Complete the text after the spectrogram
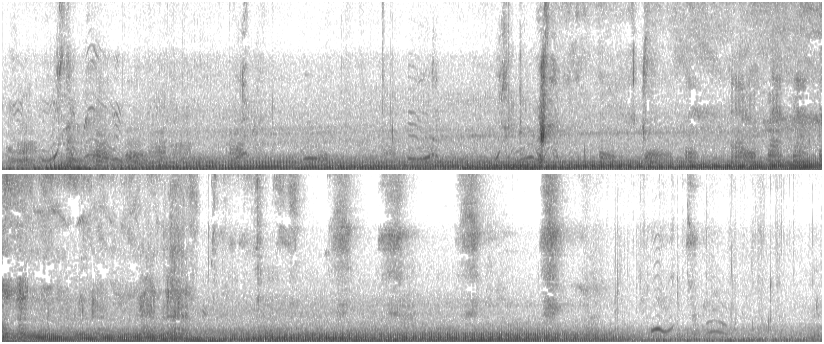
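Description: Monkeys give short, high squeaks now and then.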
